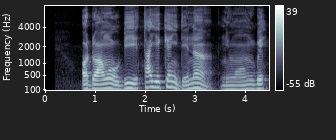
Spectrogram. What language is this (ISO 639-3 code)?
yor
